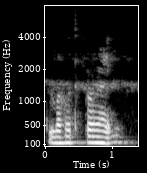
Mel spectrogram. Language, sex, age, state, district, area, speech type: Odia, male, 18-30, Odisha, Koraput, urban, spontaneous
